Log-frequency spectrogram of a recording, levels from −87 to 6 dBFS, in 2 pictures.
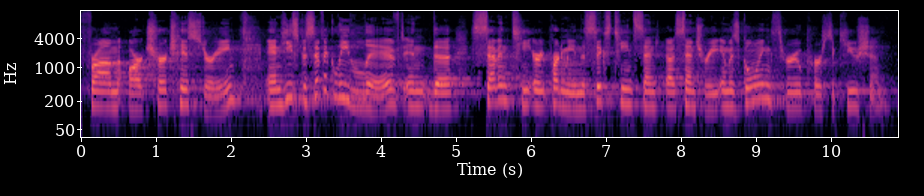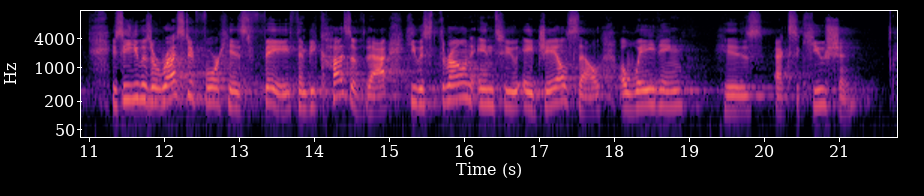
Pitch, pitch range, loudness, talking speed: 170 Hz, 155-200 Hz, -29 LUFS, 125 wpm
